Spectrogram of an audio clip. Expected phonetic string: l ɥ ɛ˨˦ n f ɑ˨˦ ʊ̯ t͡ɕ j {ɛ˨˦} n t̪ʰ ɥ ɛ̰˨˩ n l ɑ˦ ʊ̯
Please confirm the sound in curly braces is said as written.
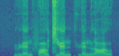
no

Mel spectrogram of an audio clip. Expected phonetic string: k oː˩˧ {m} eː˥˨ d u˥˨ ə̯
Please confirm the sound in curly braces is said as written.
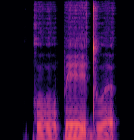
no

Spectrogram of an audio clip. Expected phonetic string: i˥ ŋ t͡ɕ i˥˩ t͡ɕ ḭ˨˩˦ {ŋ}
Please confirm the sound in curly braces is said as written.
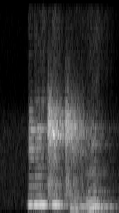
yes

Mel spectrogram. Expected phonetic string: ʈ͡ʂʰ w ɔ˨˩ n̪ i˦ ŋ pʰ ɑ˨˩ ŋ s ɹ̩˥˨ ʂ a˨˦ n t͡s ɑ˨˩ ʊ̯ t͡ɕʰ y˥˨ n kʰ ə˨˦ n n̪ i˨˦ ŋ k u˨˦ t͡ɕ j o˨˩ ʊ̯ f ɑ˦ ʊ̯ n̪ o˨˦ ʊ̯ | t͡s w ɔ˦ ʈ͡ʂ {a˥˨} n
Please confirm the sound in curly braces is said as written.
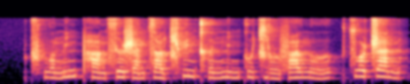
yes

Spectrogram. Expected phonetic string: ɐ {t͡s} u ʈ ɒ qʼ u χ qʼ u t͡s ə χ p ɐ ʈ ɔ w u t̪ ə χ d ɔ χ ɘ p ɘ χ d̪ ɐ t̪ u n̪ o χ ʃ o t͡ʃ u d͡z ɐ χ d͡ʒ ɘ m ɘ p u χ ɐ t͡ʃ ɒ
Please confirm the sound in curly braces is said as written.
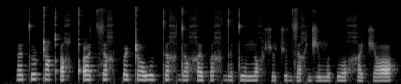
no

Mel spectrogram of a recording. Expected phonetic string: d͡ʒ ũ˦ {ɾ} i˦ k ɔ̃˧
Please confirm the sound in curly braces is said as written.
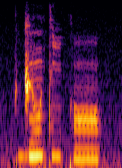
no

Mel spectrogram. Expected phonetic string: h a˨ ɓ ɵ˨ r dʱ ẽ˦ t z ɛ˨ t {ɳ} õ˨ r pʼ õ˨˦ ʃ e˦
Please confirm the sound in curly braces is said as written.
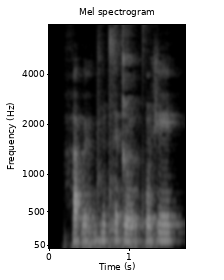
yes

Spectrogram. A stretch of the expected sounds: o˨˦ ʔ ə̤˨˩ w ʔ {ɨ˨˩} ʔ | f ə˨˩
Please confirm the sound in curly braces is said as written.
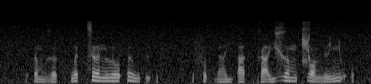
no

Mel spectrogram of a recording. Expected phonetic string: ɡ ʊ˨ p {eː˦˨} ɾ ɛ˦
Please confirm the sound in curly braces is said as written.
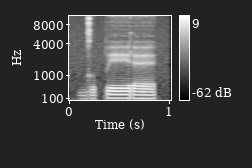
no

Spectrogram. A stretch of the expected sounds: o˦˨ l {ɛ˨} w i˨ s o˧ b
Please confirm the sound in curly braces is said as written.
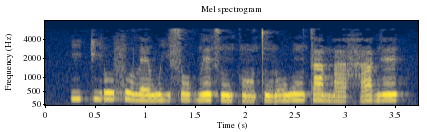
yes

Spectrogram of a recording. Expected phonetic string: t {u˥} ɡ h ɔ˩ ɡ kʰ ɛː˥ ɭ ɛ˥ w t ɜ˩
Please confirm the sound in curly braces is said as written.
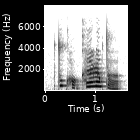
yes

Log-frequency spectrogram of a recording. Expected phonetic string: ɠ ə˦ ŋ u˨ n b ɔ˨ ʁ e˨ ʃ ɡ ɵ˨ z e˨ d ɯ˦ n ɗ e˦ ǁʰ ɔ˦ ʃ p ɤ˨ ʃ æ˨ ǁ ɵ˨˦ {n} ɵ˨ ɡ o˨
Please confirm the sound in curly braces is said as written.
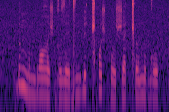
yes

